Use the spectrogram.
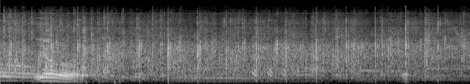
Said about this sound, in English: Clap for me. Clap for me, husbands. I'm speaking for you.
